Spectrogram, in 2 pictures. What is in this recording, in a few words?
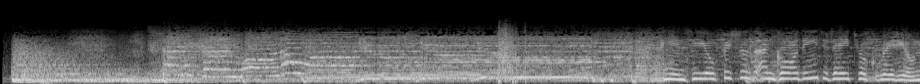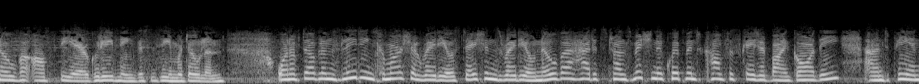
news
